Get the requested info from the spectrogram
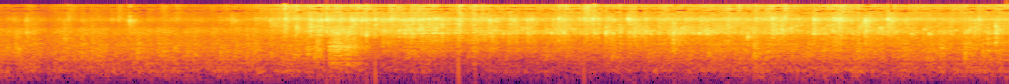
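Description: A whole chicken frying in hot cooking oil in a frying pan: the sizzle jumps up sharply about four seconds in as the chicken goes into the oil, then carries on steadily.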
